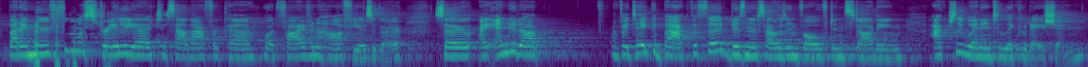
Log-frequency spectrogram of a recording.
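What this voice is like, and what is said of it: Blended accent. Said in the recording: “I'm not South African. This accent is definitely a blend.”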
